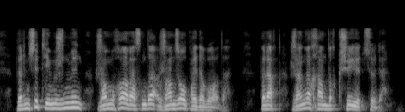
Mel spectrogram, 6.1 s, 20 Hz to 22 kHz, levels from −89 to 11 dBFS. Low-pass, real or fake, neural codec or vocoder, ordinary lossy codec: none; fake; codec, 16 kHz, 4 kbps, FreqCodec, smaller model; none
